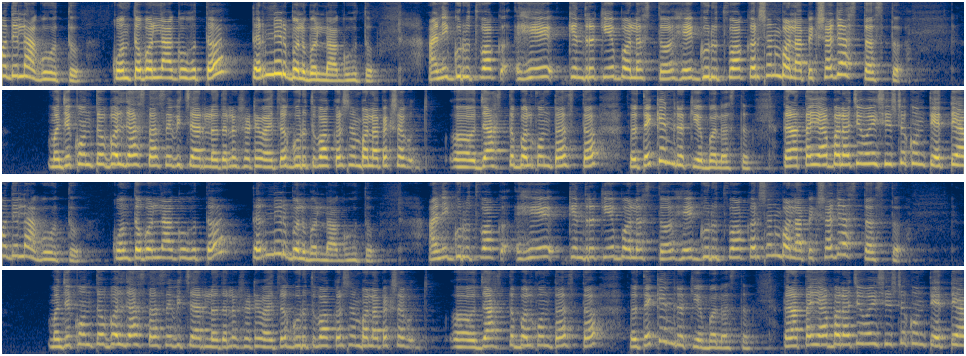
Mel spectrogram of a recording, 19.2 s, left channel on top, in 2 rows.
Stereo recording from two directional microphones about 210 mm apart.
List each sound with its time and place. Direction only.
0.0 s a woman's voice: 40° left (ahead or behind)
10.1 s a woman's voice: 40° left (ahead or behind)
